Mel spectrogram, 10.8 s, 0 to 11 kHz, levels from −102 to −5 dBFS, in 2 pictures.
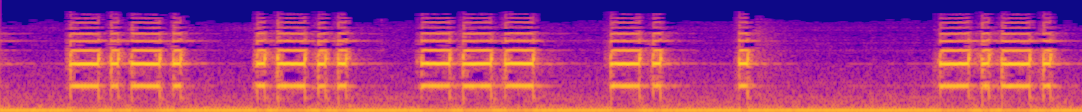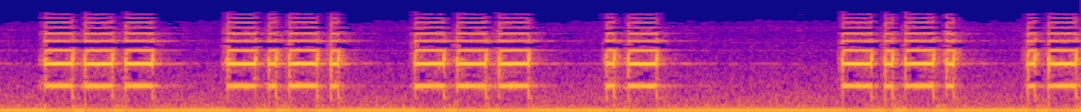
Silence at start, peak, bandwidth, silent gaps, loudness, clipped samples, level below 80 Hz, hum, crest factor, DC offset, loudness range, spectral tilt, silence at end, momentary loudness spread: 0 s; -6 dBFS; 7.4 kHz; none; -16 LUFS; under 0.1%; -26 dBFS; none; 12 dB; 0.1%; 2 LU; -4 dB/octave; 0 s; 14 LU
